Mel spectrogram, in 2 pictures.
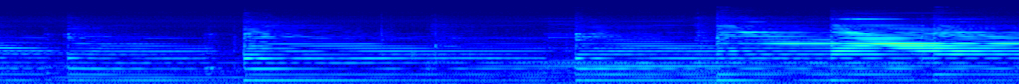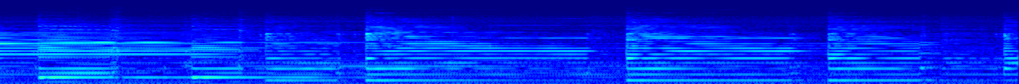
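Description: Sitar playing a slow, unmetered passage of raga Charukeshi: single plucked notes about every second or so, each ringing on, over a steady tanpura drone.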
